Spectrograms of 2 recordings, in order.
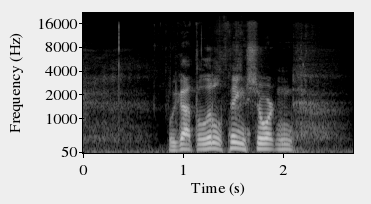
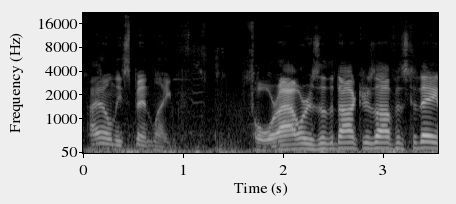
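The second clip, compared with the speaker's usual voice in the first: normal talking voice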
